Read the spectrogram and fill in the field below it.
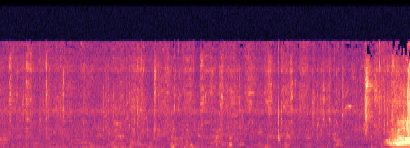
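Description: Scissors snip through a ribbon.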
